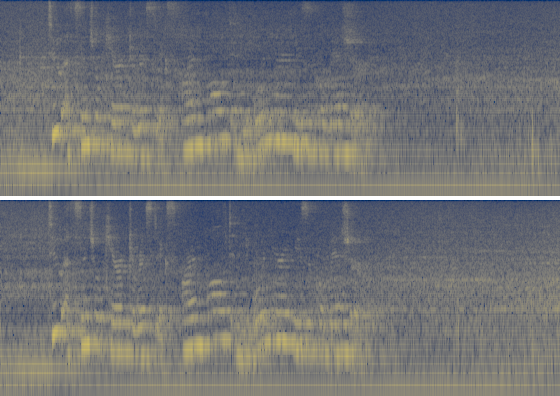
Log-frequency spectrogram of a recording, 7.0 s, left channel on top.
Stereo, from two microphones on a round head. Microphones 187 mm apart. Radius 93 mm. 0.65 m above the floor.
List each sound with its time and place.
0.6 s a woman speaking: 5° left (ahead or behind), 0.7 m; by 4.6 s 40° right (ahead or behind), 2.5 m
